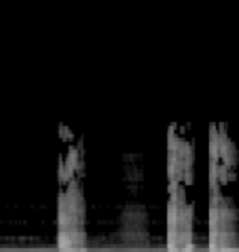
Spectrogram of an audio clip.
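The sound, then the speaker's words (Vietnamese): A man with an injured windpipe coughs hard while bent over: three harsh, explosive coughs, one alone and then two in quick succession, over a faint steady low hum. “Tiêu Tam Đạt bỏ dậy, dường như khí quản của ông ta bị thương, phải cúi xuống ho khủng khục không ngừng”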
